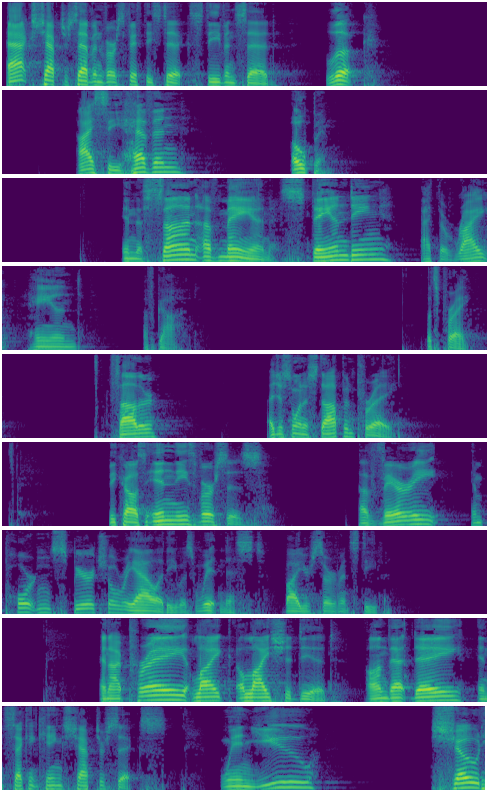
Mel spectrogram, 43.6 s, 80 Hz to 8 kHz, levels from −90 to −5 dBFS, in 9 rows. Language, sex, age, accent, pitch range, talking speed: English, male, 50-69, American, 100-140 Hz, 90 wpm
